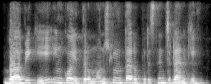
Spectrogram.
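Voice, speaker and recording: A woman's voice: fairly low pitch, steady tone, fast talker, mellow. A woman narrating a novel as an audiobook reader, shifting slightly for dialogue. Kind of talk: novel read aloud, voicing characters.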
